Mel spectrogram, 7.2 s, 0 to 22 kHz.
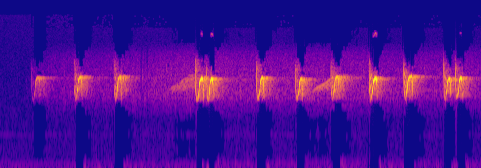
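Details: Eurasian nuthatch in the Wittlicher Tal, 2018, repeating short, sharp, upward-flicked 'twit' calls, often doubled, roughly every half second, with quiet surroundings.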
